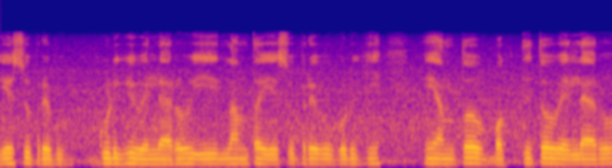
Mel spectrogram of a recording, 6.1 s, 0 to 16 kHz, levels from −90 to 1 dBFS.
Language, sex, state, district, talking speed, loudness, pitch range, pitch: Telugu, male, Andhra Pradesh, Visakhapatnam, 115 wpm, -17 LUFS, 105-110 Hz, 110 Hz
